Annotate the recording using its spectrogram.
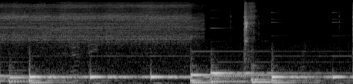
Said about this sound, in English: folding up chairs and emptying the water from each station's tools into a waste bucket.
